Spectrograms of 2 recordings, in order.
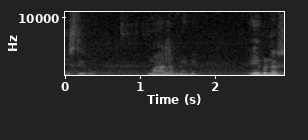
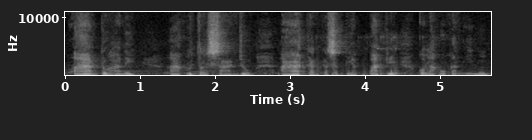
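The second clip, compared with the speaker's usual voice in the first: gushing wife; 6 semitones higher, 4 dB louder than usual. Acted. Wife gushing over breakfast.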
